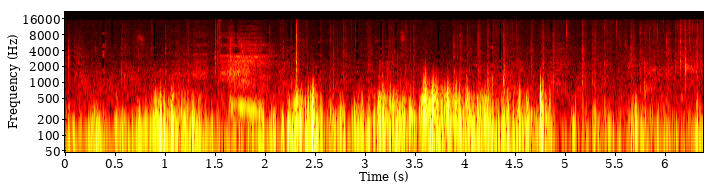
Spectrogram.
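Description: Horse cantering on sand arena footing, its hoofbeats coming as a rapid run of dull low thuds that grow denser and louder in the middle, then drop away a little before the end.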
